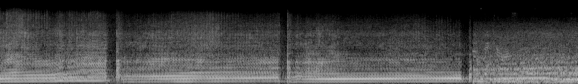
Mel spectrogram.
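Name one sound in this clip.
A rally car engine revs hard and shifts gears as it races away.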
